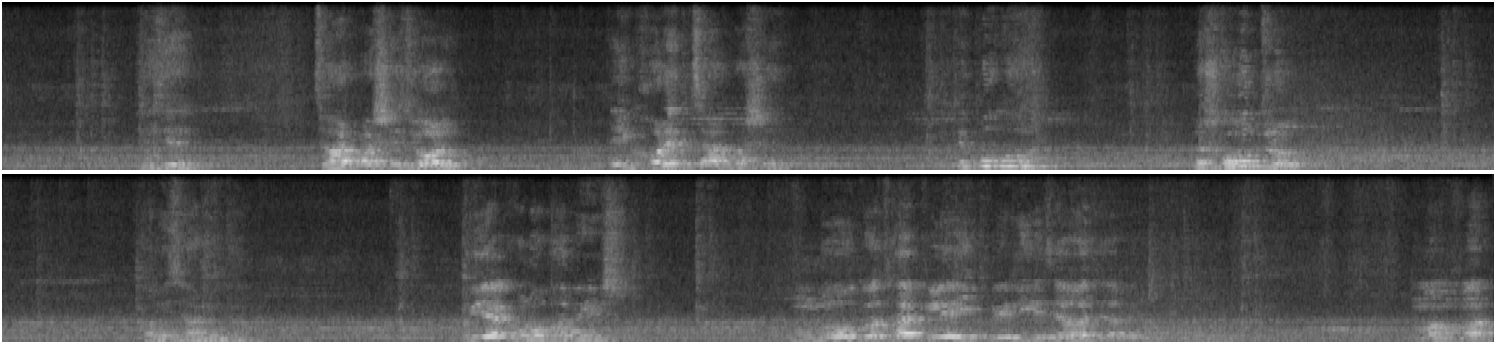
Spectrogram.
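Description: A young man speaks dramatically in bursts, heard from across a room.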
